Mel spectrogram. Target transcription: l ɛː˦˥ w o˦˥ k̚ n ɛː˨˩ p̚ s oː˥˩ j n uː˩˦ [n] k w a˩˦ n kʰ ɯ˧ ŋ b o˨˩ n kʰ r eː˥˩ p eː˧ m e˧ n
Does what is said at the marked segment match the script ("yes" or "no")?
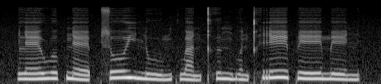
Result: no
